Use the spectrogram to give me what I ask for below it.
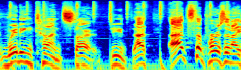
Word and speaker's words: Whittington: So Jordan Whittingham is Whittington.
